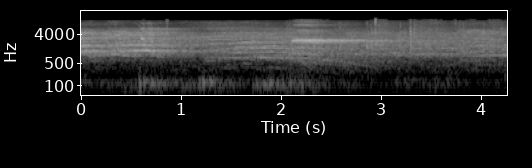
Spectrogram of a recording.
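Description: Indoor netball court sound: crowd murmur in a large hall and soft low thuds on the court floor, then a short, steady umpire's whistle about two seconds in, signalling the centre pass.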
